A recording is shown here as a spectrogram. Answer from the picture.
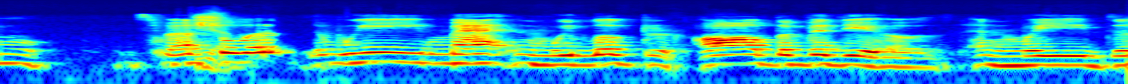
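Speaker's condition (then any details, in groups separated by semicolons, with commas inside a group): Slurred speech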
